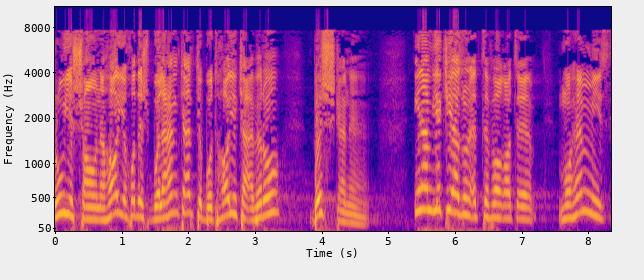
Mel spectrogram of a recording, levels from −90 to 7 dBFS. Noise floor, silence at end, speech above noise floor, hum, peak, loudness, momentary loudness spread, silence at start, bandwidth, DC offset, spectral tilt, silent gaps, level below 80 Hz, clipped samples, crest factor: -45 dBFS; 0.05 s; 34 dB; none; 0 dBFS; -10 LUFS; 8 LU; 0 s; 11 kHz; under 0.1%; -3.5 dB/octave; none; -38 dBFS; 0.5%; 10 dB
